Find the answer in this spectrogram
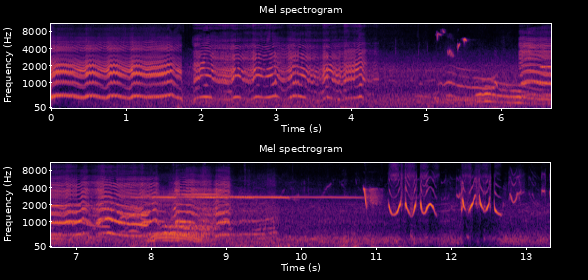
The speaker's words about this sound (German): Aber naja, bislang hat er noch nicht so richtig viel zu befürchten, der Königspinguin, der Bilderbuch Schöne Vogel, der uns ein wenig in den Winter geleitet, nicht wahr?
